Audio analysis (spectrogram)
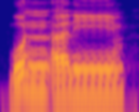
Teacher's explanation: harus kita jelaskan suara unnya karena dia bertemu dengan hamzah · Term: izhar halqi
